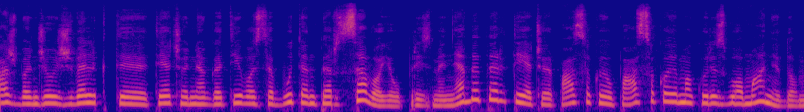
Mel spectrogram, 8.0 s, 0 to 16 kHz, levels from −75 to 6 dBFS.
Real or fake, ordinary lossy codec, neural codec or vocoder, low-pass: fake; AAC, 48 kbps; vocoder, 44.1 kHz, 128 mel bands every 512 samples, BigVGAN v2; 14.4 kHz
